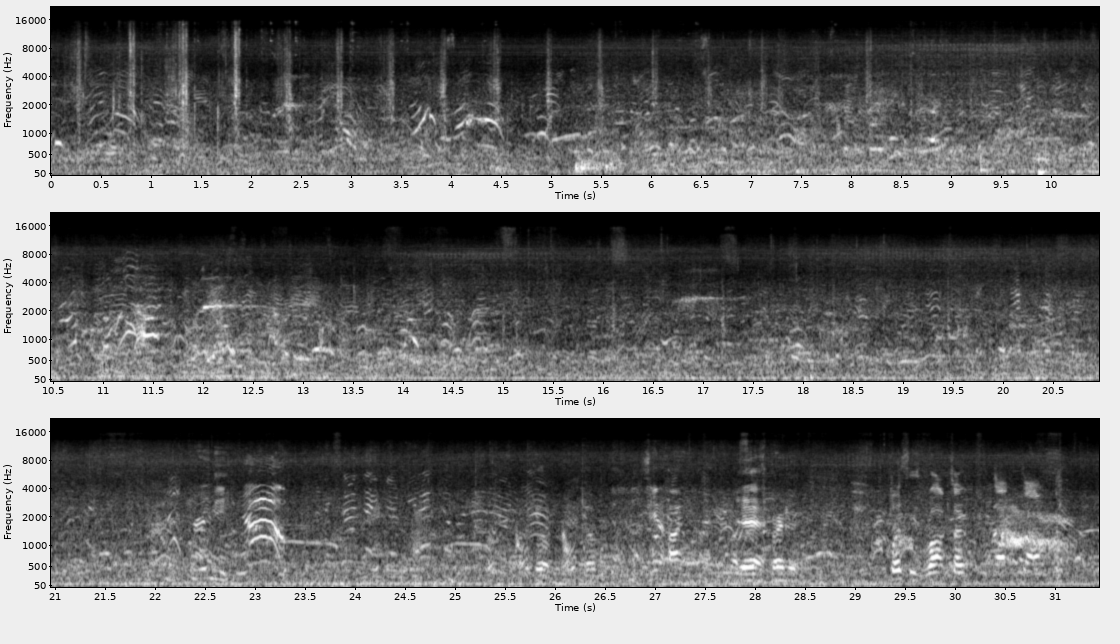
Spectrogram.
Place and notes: Barton Springs, Saturday Afternoon
Barton Springs, Saturday Evening, so many people, leisure, Field, Crowds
